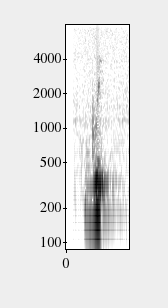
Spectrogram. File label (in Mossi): "bui", moore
